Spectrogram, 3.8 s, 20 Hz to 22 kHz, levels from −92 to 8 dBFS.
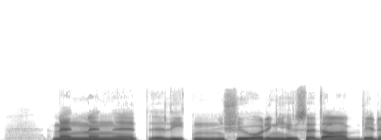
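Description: No technical faults are audible in this speech.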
